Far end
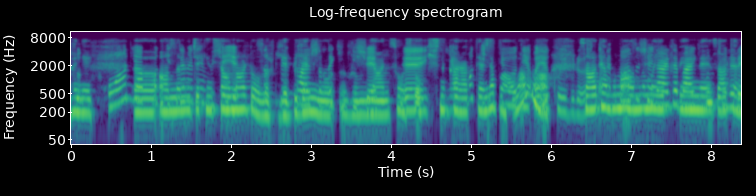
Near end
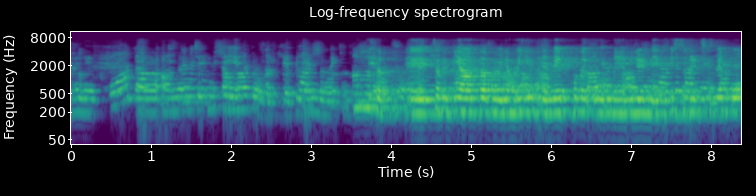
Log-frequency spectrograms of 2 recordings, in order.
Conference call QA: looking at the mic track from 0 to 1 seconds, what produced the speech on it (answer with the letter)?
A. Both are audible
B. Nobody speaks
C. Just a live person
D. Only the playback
D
